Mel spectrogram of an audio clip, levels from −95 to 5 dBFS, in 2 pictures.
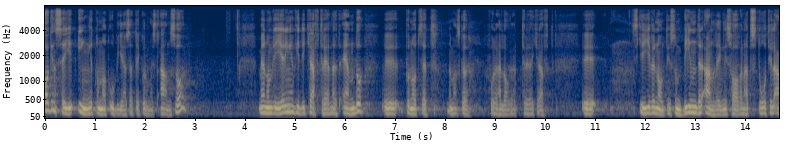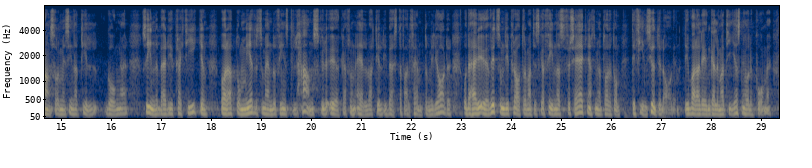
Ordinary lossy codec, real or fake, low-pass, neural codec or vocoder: none; real; 7.2 kHz; none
